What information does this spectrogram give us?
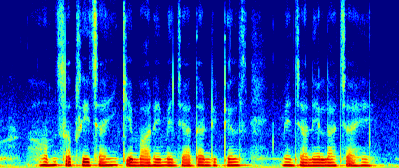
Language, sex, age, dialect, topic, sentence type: Magahi, male, 31-35, Northeastern/Surjapuri, agriculture, question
